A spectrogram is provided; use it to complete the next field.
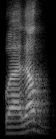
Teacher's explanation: waladdallin ini termasuk mad lazim ya. Yang mana kamu harus memanjangkannya 6 harokat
